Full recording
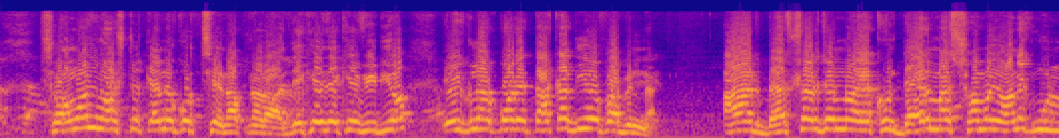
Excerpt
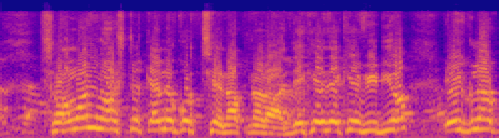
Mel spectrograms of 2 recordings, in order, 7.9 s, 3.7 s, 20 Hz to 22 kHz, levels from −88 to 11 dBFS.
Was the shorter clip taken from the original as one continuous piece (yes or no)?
yes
